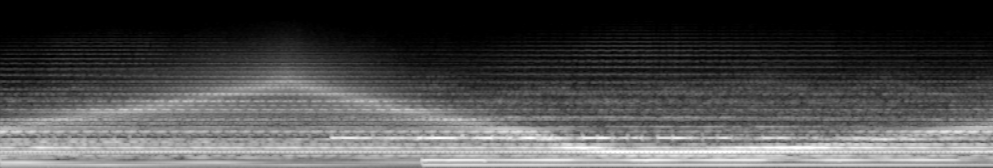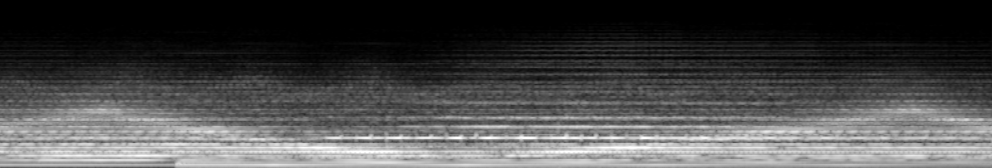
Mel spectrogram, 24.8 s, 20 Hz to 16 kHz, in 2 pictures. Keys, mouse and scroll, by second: 13.7 z.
